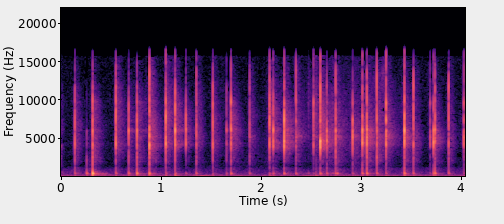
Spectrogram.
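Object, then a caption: Hard plastic massage brush shell. Long nails tap and scratch the hard, clear, glitter-filled plastic dome of a palm-sized oval massage brush. About 28 quick, bright clicks sound in an irregular rhythm, each dry and short with almost no ring and very little low end.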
